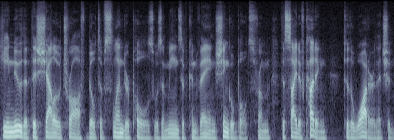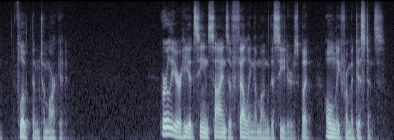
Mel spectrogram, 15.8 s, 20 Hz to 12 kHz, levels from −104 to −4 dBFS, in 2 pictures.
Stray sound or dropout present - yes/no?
no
